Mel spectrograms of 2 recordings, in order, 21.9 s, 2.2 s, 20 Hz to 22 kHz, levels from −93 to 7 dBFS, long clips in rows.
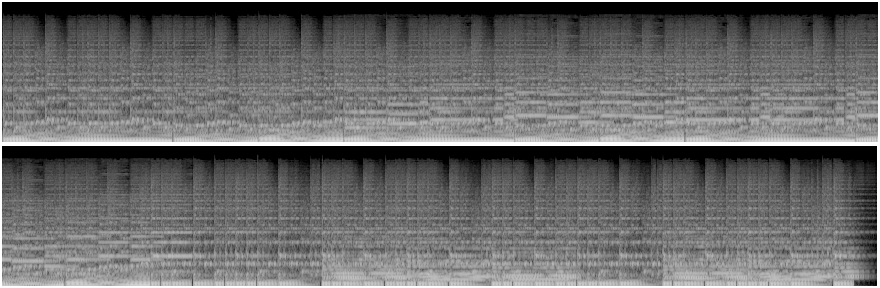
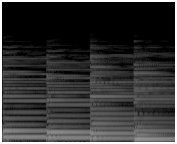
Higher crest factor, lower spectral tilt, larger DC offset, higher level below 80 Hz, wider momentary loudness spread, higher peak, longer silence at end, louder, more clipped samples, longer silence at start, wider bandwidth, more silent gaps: about the same, 14 dB vs 12 dB; second, -6 dB/octave vs -7.5 dB/octave; neither; first, -18 dBFS vs -72 dBFS; about the same, 4 LU vs 2 LU; first, -2 dBFS vs -28 dBFS; first, 0.2 s vs 0 s; first, -18 LUFS vs -42 LUFS; neither; about the same, 0 s vs 0 s; first, 12 kHz vs 8 kHz; neither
